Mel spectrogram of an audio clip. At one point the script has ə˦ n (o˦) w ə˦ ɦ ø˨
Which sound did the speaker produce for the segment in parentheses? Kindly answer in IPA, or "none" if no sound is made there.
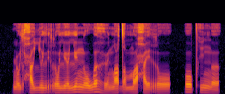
o˧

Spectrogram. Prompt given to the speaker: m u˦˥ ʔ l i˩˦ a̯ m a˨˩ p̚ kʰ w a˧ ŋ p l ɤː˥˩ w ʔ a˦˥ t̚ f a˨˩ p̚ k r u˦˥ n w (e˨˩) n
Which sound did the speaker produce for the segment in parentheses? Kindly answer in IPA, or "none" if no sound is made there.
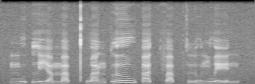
e˧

